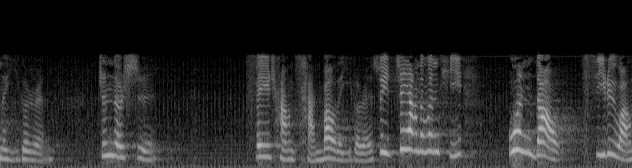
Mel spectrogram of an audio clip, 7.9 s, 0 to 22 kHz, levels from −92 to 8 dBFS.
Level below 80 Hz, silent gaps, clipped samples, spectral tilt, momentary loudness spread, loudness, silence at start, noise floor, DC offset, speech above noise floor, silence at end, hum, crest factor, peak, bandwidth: -60 dBFS; none; under 0.1%; -6 dB/octave; 16 LU; -30 LUFS; 0 s; -58 dBFS; under 0.1%; 28 dB; 0 s; none; 20 dB; -10 dBFS; 6.2 kHz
